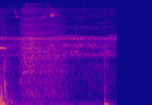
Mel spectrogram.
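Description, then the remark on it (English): Crickets chirp in a steady, unbroken drone at night in the bush, a thin high trill that holds evenly throughout, with a soft thump near the end and no voices. “The night is quiet, apart from the crickets. They just evenly carry on with their chirping and tweeting.”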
